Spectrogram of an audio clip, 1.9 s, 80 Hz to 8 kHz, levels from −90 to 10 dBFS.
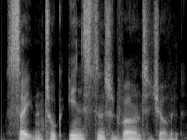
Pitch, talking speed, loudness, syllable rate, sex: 105 Hz, 190 wpm, -20 LUFS, 6.5 syllables/s, male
